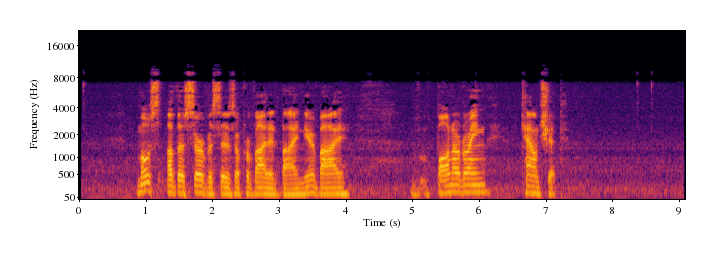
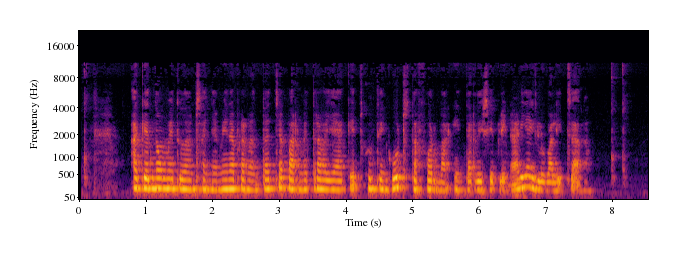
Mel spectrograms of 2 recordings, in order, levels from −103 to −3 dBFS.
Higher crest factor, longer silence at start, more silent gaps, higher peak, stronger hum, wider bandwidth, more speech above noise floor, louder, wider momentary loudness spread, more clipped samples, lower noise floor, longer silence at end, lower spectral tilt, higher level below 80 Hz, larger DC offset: about the same, 20 dB vs 18 dB; first, 0.85 s vs 0.05 s; neither; first, -2 dBFS vs -6 dBFS; neither; first, 9.6 kHz vs 6.2 kHz; about the same, 31 dB vs 33 dB; first, -19 LUFS vs -25 LUFS; first, 18 LU vs 9 LU; neither; second, -50 dBFS vs -57 dBFS; first, 1.85 s vs 0.5 s; second, -4 dB/octave vs -9 dB/octave; first, -44 dBFS vs -58 dBFS; neither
